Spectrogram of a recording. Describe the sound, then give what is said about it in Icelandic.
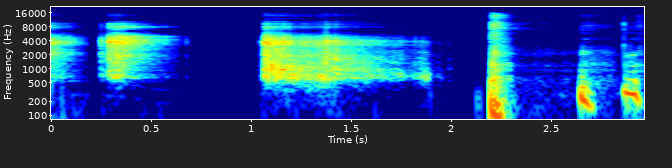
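A gunshot sound effect played from a small handheld sound-effects button device: loud, hissy bursts of gunfire with noisy tails, followed by three sharp, quick bangs in close succession, with no talking. “þetta er svona, þetta er svona stemnings stemningstakki hér er til dæmis uh, eh, byssuskoti, ég veit ekki hvað ég geta nokkur nota það”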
